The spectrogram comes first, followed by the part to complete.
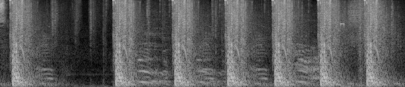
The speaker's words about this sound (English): Seven shots. Northwest.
